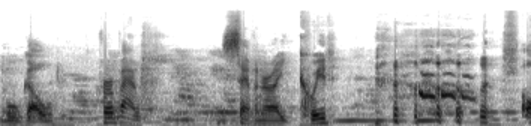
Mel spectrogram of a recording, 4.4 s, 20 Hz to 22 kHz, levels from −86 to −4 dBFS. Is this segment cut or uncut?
uncut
